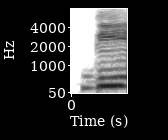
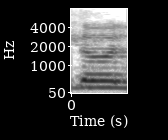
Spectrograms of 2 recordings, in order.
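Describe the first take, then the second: First: The word has a long 'ee' vowel. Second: The word has a short, neutral vowel. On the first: "तो you should say दी" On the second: "तो द बोला मैंने"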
